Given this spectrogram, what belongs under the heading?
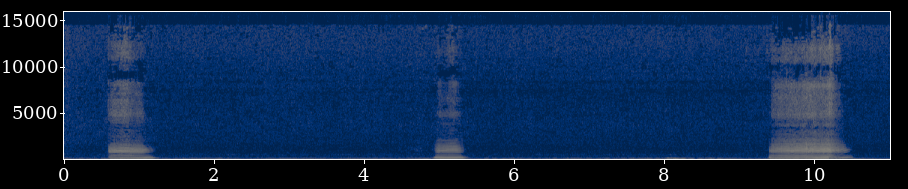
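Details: Very tired dog asleep: three short, groaning, human-like snores spaced several seconds apart over a low steady room hum; snoring.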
